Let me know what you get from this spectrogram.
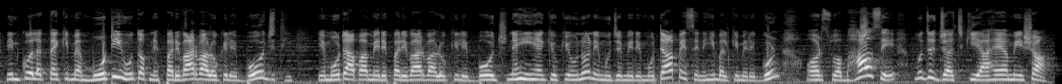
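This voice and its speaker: A woman's voice: mid-range voice, a little fast, few pauses, soft background music, close to an everyday voice. A woman voicing a heavy, outspoken young daughter-in-law in a cartoon story, fiery and defiant. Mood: angry. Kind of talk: cartoon voice acting.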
